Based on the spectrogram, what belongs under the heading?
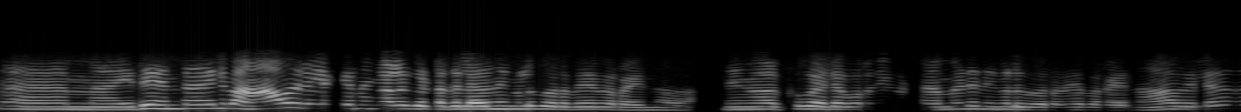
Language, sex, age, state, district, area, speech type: Malayalam, female, 30-45, Kerala, Alappuzha, rural, conversation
